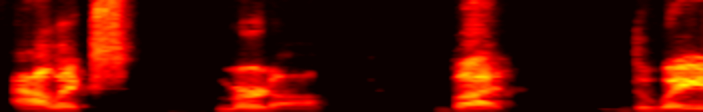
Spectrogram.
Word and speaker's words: Alex: read it in the paper or whatever it's alex murdoch but the way it's pronounced in the in the low country is elec or elec murdoch did i get a right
